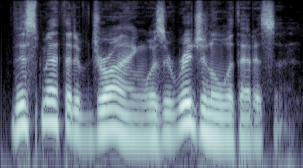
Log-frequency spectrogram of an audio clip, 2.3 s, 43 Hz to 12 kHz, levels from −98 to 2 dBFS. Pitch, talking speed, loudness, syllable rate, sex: 140 Hz, 210 wpm, -18 LUFS, 7.0 syllables/s, male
